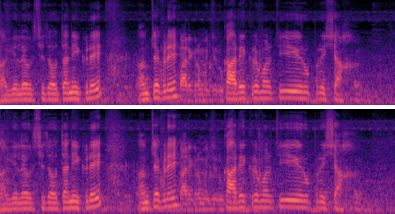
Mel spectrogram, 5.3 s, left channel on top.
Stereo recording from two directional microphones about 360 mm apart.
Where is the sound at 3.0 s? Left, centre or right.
Centre.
